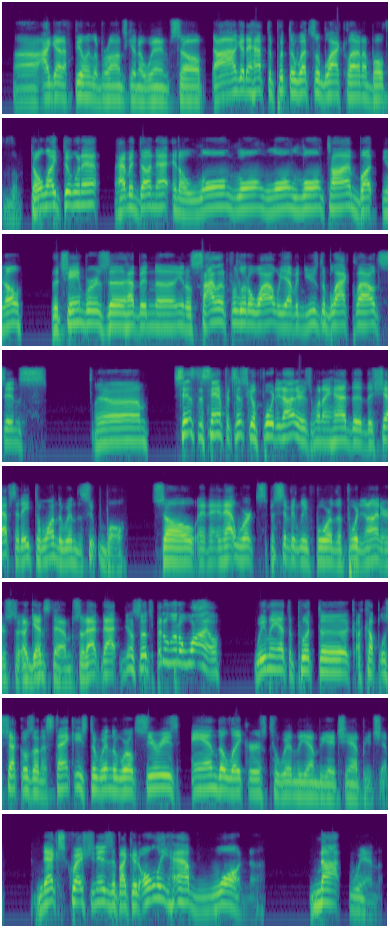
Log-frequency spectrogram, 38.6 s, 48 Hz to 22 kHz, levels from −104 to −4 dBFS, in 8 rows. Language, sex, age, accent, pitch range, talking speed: English, male, 50-69, American, 110-160 Hz, 220 wpm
